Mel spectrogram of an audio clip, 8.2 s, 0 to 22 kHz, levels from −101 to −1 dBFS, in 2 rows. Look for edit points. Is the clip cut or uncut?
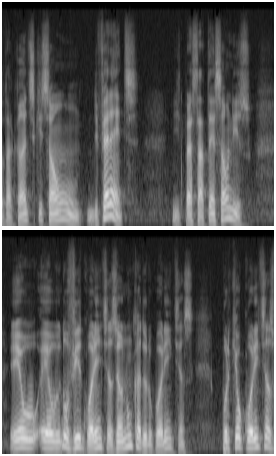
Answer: cut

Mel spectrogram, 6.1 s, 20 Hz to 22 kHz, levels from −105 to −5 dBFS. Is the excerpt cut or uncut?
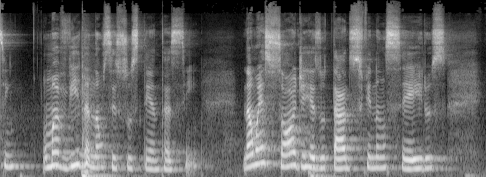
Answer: uncut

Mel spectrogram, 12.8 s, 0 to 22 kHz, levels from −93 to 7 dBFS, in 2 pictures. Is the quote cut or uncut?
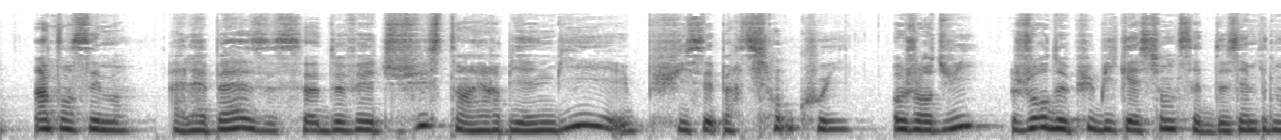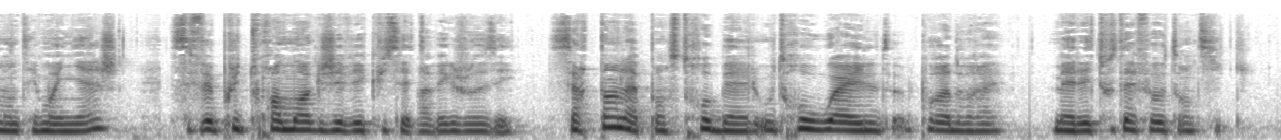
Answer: cut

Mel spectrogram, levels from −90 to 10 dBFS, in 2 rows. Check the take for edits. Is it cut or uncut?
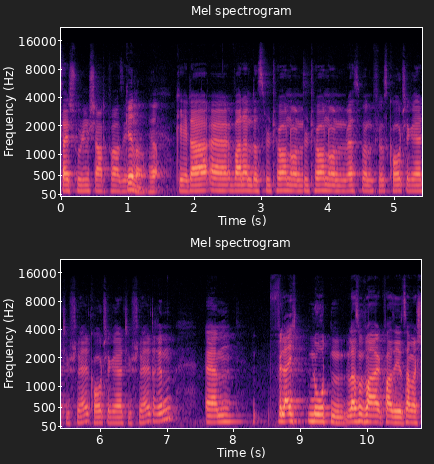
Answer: cut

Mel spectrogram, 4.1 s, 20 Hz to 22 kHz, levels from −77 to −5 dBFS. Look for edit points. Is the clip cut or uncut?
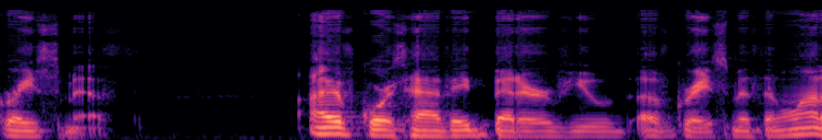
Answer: uncut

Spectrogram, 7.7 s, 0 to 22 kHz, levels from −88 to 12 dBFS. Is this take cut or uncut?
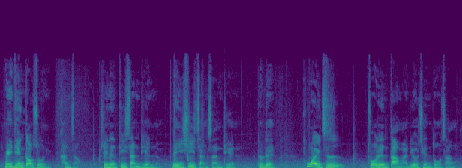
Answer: cut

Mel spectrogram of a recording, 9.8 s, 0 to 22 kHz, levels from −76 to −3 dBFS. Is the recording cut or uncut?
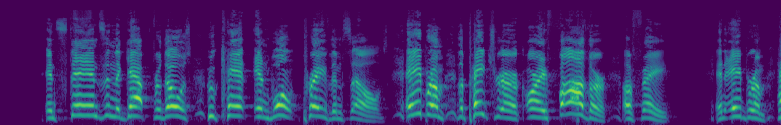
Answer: cut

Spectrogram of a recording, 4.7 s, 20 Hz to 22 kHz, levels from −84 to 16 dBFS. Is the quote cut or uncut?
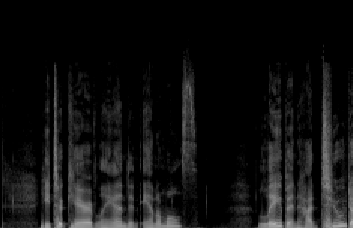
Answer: cut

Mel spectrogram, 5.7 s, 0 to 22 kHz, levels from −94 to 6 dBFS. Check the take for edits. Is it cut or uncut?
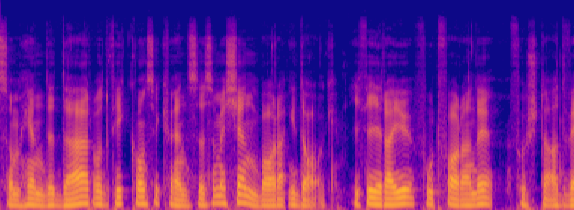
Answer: cut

